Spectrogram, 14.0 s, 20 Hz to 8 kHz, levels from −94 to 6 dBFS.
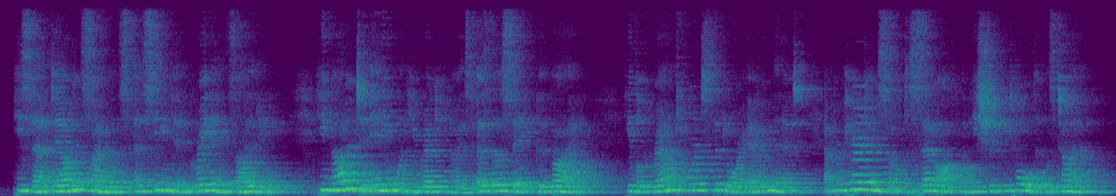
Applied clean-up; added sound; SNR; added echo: none; none; none; reverberation time 1.2 s.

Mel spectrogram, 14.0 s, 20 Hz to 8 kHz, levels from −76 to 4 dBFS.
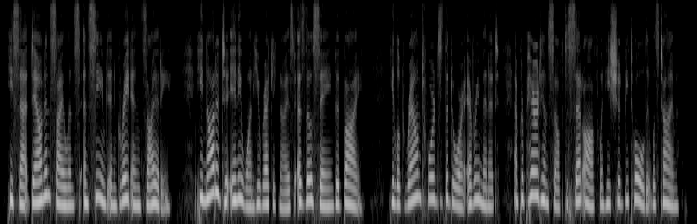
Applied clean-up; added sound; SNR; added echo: none; none; none; none.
